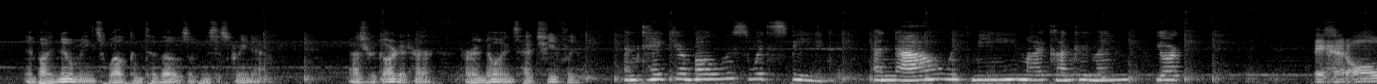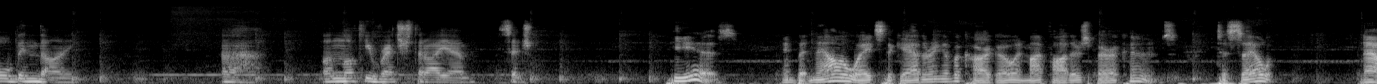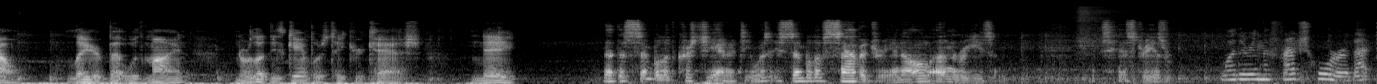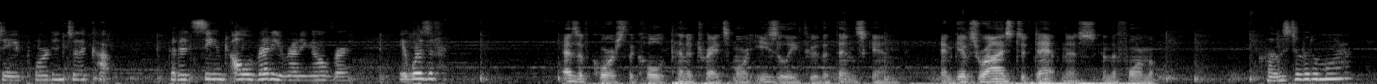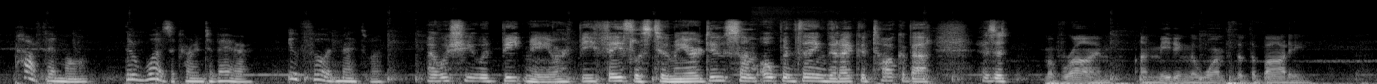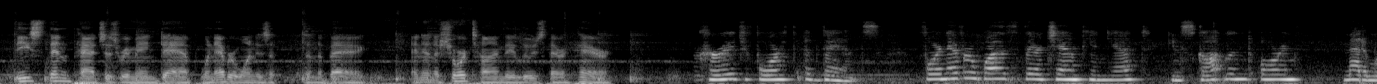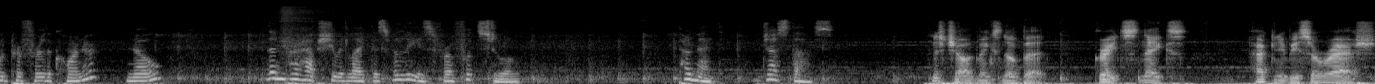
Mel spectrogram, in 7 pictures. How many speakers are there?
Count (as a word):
ten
